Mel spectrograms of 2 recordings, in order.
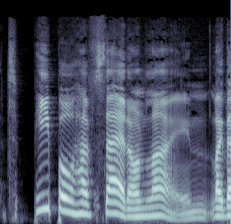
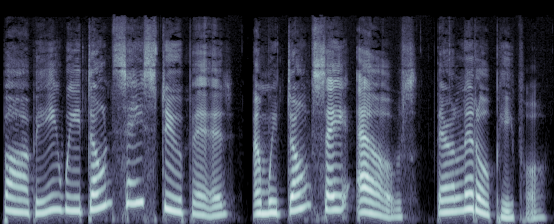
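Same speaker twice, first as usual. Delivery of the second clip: prim teacher voice; 6 semitones higher than usual. Retold or imitated. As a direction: primly correct a child, a bit higher. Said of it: "She's like".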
